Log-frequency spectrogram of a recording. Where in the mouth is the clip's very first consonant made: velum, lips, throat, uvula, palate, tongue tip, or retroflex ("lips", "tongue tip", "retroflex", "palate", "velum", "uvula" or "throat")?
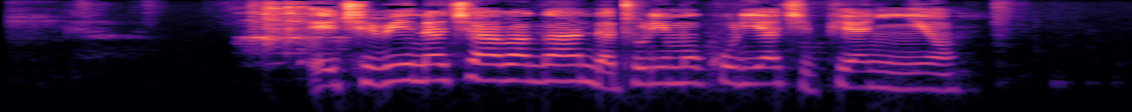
palate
